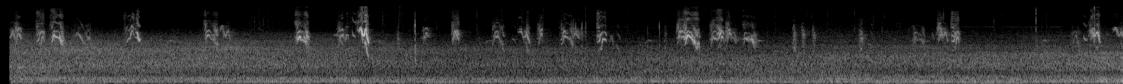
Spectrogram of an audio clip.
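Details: Several sparrows, including one with a yellow beak, recorded 24 February 2018: short, sharp high chirps scattered irregularly, some in quick pairs, over a steady low background hum.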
